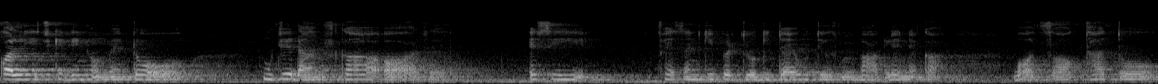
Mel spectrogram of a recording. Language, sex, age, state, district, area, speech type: Hindi, female, 30-45, Rajasthan, Jodhpur, urban, spontaneous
